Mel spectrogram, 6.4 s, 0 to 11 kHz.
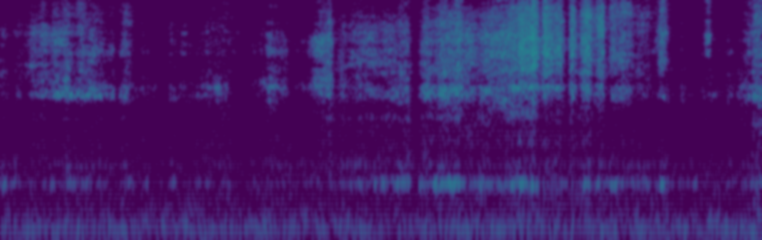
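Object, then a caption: Paper coffee cup. An empty, hollow kraft paper coffee cup is held in the hands and scratched and tapped with long nails. The result is a bright, papery scratching and rasping with light taps, mostly in the high range with almost no low end. A faint steady tone sits near 700 Hz underneath.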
